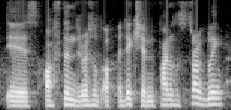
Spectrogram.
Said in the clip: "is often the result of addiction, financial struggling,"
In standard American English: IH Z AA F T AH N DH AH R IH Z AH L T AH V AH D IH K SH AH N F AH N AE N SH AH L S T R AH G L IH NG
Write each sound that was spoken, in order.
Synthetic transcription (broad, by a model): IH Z AA F T AH N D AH R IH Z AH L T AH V AH D IH K SH AH N F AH IH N AH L S T R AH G L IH NG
